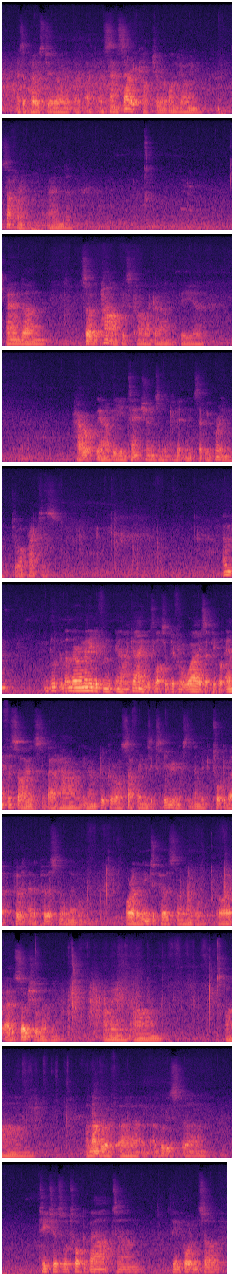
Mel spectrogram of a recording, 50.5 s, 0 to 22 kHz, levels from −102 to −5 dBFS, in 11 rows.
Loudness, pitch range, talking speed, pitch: -33 LUFS, 75-90 Hz, 125 wpm, 80 Hz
